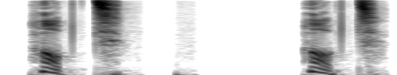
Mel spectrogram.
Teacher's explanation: when we add -ed to the verb “hope” which has the ending sound [P], we’re gonna pronounce -ed as [T].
